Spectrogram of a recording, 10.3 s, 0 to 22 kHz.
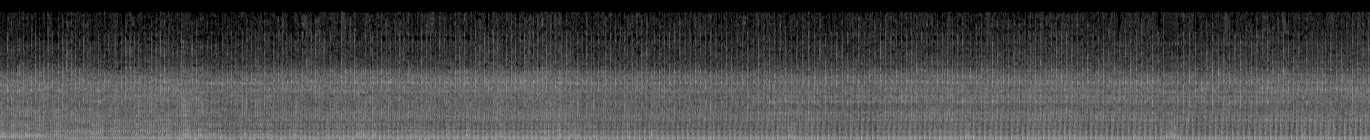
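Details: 1974 Homelite XL-2 chainsaw test run after air leak repair: two-stroke buzzes at a steady, even pitch with no surging or hunting; running properly now, idle not quite as owner would like.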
